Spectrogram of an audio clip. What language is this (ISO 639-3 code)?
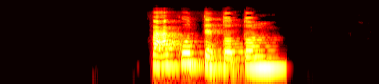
yaq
